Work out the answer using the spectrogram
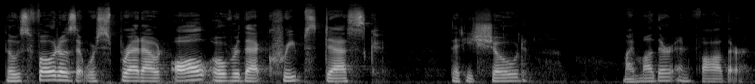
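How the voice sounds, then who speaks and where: A woman with a slightly low voice discusses a script at a table read. She is polite and a little tentative, moving between casual talk and lines she reads out. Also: fairly even intonation, slow pace.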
